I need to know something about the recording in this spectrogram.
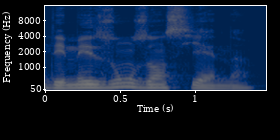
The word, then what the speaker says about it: maisons anciennes: C'est calme avec une rivière et des maisons anciennes. Maisons anciennes. It's a nice pronunciation. Non, liaison. Des maisons anciennes.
